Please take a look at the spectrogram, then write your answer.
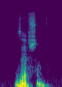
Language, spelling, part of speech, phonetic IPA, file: Polish, zewsząd, pronoun, [ˈzɛfʃɔ̃nt], LL-Q809 (pol)-zewsząd.wav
